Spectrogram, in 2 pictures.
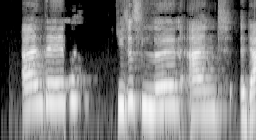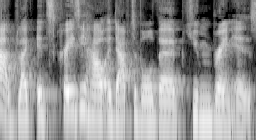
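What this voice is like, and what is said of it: South African English accent. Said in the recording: “I'm sounding, I guess, more South African at this point, hopefully. ... You do.”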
